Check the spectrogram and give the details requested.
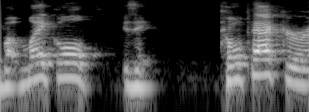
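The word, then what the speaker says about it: Kopech: gonna butcher his name but michael is it kopeck or how do you say his name kopeck yeah you got it all right copack he's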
